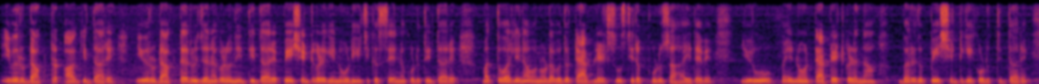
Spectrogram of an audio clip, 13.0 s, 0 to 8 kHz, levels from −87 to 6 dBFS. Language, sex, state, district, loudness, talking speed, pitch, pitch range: Kannada, female, Karnataka, Gulbarga, -26 LUFS, 135 wpm, 185 Hz, 180-195 Hz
